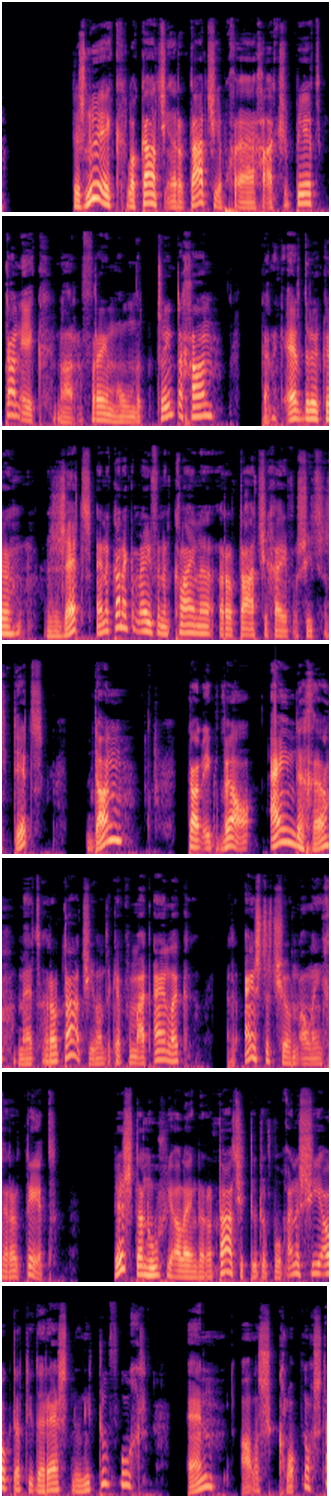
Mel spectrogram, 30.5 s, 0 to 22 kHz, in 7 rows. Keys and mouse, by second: 3.9-6.5 drag, 8.2 r, 15.0 i, 28.1-30.5 drag.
